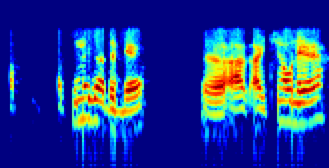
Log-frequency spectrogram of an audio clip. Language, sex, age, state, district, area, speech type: Bodo, male, 45-60, Assam, Chirang, urban, conversation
